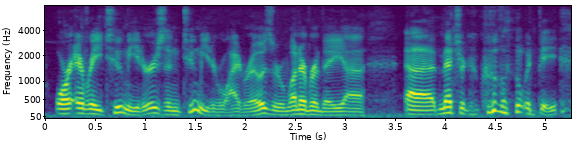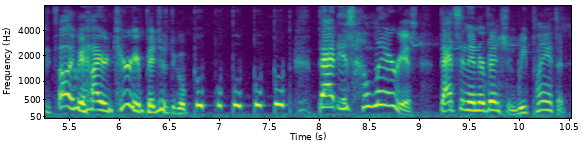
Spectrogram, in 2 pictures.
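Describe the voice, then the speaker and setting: A man winemaker ranting casually to camera, full of sarcastic rhetorical questions and folksy asides. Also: mid-range voice. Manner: folksy, swears lightly, laughs at own jokes. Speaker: winemaker giving a rant. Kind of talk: casual spoken rant to camera.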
